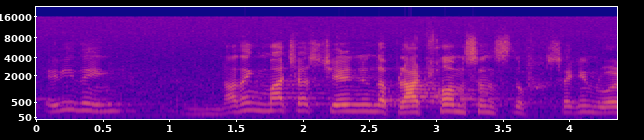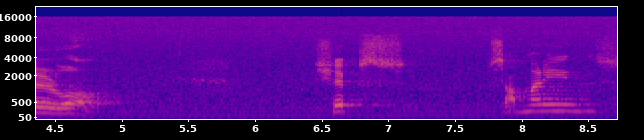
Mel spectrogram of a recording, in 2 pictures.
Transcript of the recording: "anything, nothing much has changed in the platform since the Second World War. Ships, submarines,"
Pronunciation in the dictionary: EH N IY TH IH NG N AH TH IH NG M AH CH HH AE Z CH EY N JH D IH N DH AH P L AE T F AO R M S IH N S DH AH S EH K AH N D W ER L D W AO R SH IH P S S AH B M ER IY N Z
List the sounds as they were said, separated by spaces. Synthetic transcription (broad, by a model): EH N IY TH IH NG N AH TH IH NG M AH CH HH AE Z CH EY N JH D IH N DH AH P L AE T F AO R M S IH N S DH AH S EH K AH N D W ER L D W AO SH IH P S S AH B M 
